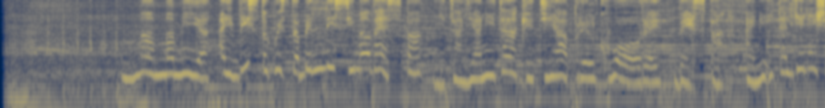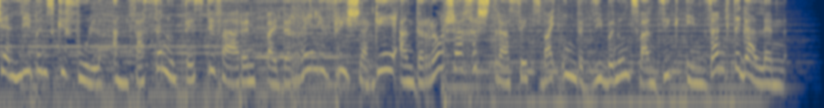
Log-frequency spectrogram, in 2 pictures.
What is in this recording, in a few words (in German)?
Spot IT DE Akzent; Vespa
